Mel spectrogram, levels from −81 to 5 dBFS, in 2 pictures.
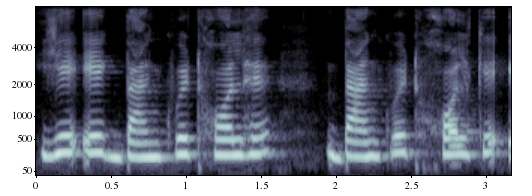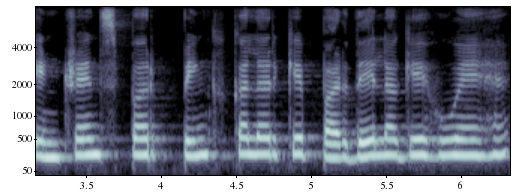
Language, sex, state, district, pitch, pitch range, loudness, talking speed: Hindi, female, Jharkhand, Ranchi, 250 Hz, 230-260 Hz, -15 LUFS, 160 wpm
